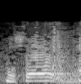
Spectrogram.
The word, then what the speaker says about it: Musero: My name is Frank Musero, M-U-S-E-R-O.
